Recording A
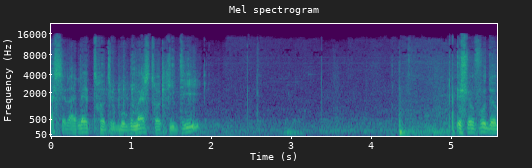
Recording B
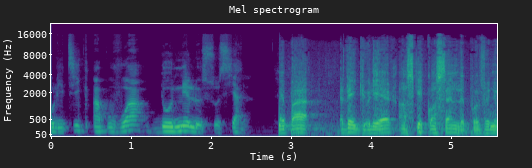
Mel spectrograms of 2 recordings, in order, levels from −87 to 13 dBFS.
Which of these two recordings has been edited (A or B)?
B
